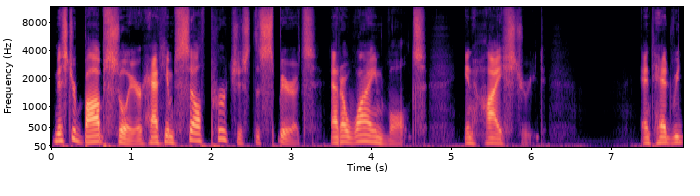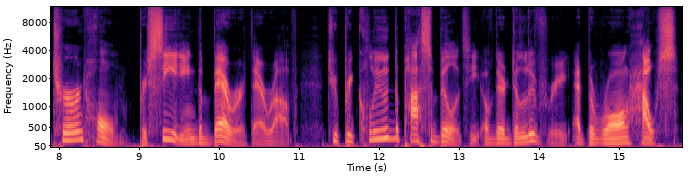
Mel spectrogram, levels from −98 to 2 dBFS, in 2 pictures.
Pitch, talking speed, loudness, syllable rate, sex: 125 Hz, 130 wpm, -23 LUFS, 4.1 syllables/s, male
